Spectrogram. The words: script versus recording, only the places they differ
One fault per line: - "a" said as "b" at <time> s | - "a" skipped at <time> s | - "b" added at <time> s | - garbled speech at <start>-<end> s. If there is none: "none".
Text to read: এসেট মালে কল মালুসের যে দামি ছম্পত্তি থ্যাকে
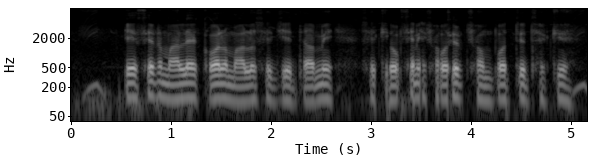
- garbled speech at 2.9-3.9 s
